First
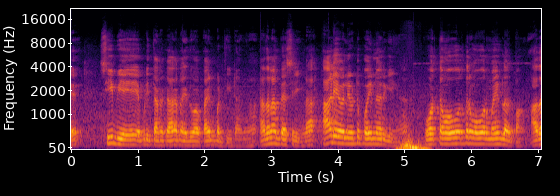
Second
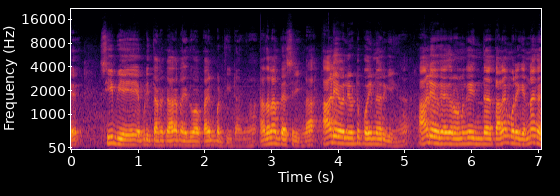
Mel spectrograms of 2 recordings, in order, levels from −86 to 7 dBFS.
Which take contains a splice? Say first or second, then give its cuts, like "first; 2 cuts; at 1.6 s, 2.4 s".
first; 1 cut; at 5.1 s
